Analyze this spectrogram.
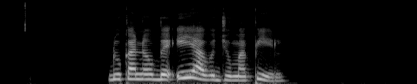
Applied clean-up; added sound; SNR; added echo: neural mask model DeepFilterNet 3.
